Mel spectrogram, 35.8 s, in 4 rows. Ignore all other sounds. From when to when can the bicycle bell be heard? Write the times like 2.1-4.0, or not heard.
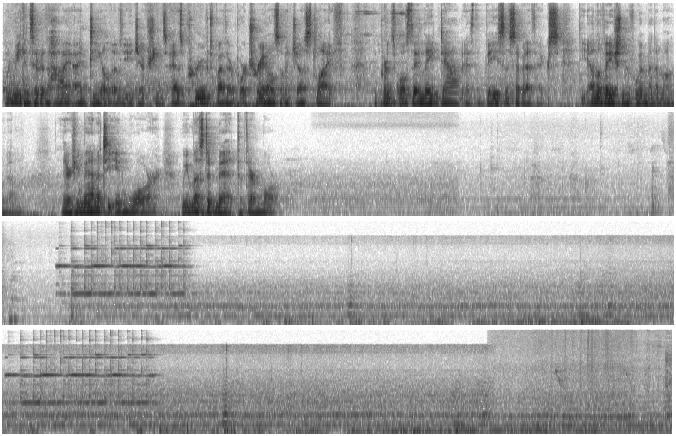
4.7-5.3, 18.6-20.4, 26.9-28.9.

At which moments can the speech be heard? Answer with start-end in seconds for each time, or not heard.
0.0-12.6.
